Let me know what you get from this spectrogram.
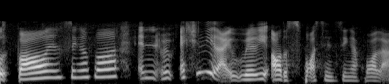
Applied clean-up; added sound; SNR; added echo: neural mask model Resemble Enhance denoiser.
